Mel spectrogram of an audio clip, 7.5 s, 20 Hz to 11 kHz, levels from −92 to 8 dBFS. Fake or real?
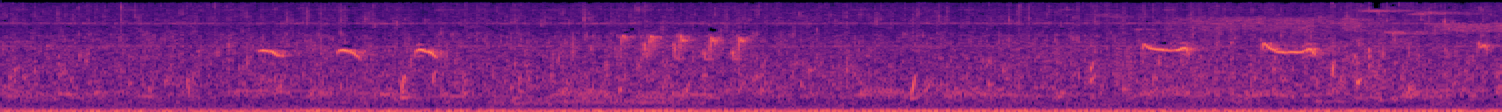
real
